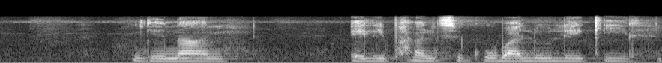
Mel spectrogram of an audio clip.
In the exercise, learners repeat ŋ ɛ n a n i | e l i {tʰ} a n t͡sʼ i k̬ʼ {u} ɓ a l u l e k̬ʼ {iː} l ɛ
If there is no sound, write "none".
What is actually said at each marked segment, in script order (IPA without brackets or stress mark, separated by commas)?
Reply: pʰ, u, iː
